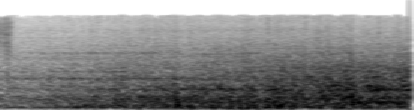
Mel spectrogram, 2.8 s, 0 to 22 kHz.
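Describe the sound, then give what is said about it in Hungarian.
A diesel motor train rolls past at a railway crossing where trains may only travel at 10 km/h, a steady loud rumble with faint rhythmic wheel thumps underneath, continuing without any voices. “Ez az a hely, ahol kisiklott péntek éjszaka egy ehhez hasonló motorvonat.”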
